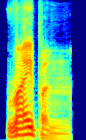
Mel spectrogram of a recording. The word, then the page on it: ripen: British English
